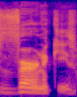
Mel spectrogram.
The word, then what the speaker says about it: Wernicke's: And I know it's spelled Wernicke's with a W, but it's Wernicke's region.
